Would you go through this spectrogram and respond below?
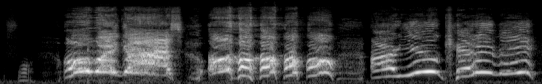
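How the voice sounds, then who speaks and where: Guy hosting a live stream, talks slow, bright tense voice, going hoarse, gets shouty and laughs a lot. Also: very high voice. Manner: excitable, bursts into loud shouts and laughs. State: losing his voice. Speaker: livestream host. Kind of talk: casual live stream chat.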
